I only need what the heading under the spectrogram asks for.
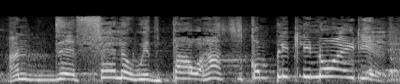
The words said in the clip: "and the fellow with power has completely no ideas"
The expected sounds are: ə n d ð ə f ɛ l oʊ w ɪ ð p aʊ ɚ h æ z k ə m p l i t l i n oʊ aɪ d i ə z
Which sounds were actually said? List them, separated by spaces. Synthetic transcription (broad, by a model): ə n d ð ə f ɛ l oʊ w ɪ ð p aʊ ɚ h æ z k ə m p l i t l i n oʊ aɪ d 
